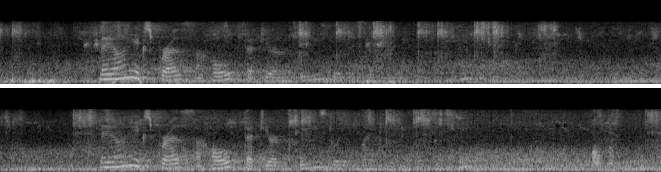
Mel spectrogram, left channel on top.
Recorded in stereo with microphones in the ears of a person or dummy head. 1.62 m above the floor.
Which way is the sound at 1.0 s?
40° left (ahead or behind).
